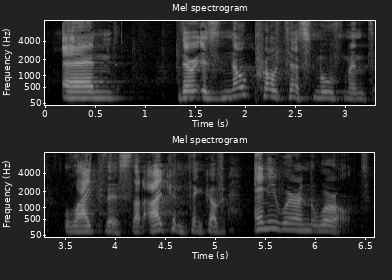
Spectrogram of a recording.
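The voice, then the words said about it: American accent. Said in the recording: “I grew up in the United States, as you can hear from my accent.”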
